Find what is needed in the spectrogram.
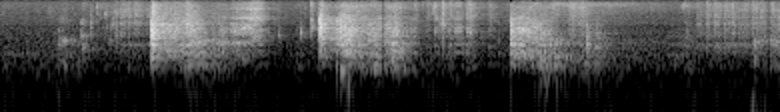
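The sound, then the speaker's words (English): A utensil scrapes and clinks against a bowl as ingredients are stirred together, in three distinct bursts with quieter rubbing between them, fairly faint overall. “But I'm going to now stir this all together.”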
